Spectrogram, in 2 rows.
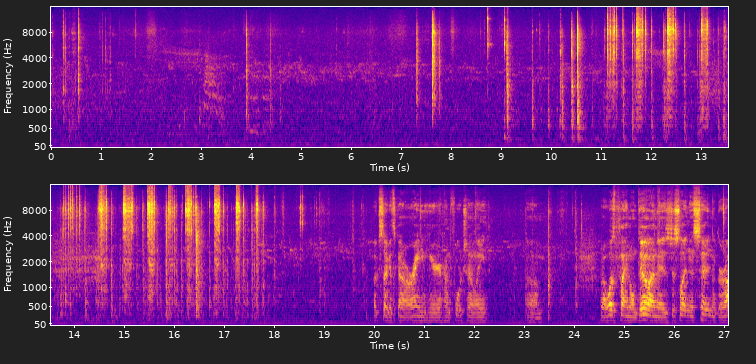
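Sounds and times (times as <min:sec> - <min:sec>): hand ratchet clicking: 0:10.4 - 0:17.9.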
